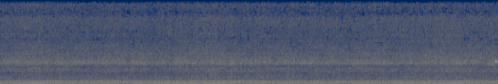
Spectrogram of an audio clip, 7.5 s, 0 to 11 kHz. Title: Mazda 3 2008 2.0l Rough idle p2177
